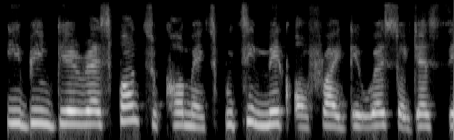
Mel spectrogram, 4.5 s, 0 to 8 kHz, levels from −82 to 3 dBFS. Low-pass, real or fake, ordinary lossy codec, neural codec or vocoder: 7.2 kHz; fake; Opus, 32 kbps; codec, 16 kHz in and 24 kHz out, 2.2 kbps, FireRedTTS-2 codec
